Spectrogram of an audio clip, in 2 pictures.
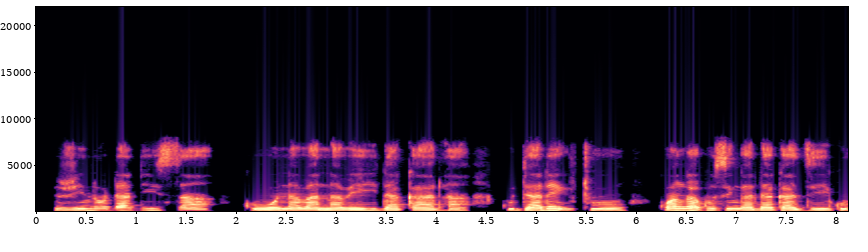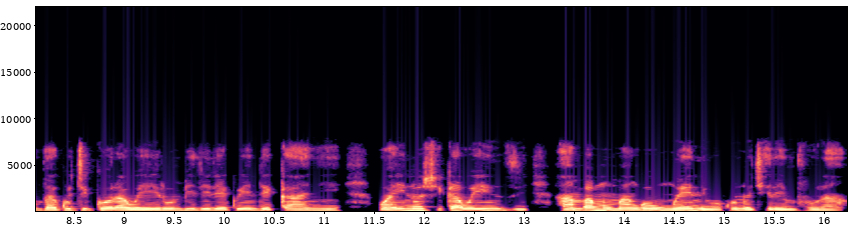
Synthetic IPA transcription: ʐino̞ɗaɗisa | kuonaʋanaʋe̞iɗakaːrakudʱaɾetʰu | kwaŋɡakusiŋɡaɗakad͡zikub͡vakut͡ʃiko̞ɾawe̞iɾumbirire̞kue̞nde̞kaɲiwaino̞ʂikaweinziɦambamumaŋɡo̞umwe̞niwo̞kuno̞t͡ʃe̞ɾe̞ɱvuːra

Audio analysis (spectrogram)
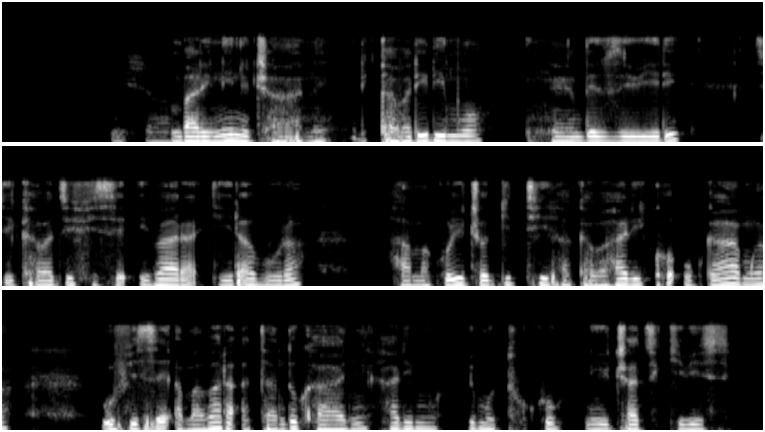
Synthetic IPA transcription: iʃaːmbaɾininit͡ʃaːne̞ɾikʰaβaɾiɾimŋo̞ | iŋ̥he̞ːnde̞ziβiɾi | z̥ikʰaβazifise̞̰ʔiβaɾa̰ɾjɟiɾa̰βuɾa | hamakuɾiːt͡ʃo̞ɡitʰihakʰaβaɦaɾikʰo̞ʔubɡaːmŋa | βufise̞ʔamaβaɾaʔatʰaːndukʰaɲe̞haɾimŋo̞jumutʰu̥kʰunit͡ʃat͡si̥kʰiβise̥

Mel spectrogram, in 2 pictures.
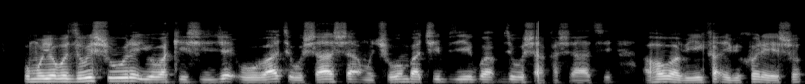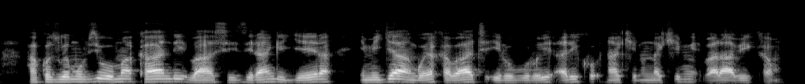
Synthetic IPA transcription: umujo̞βo̞ziwiʃuːɾe̞juːβakiʃid͡ʒe̞ʔuβuβaːtiβuʃaːʃamut͡ʃuːmbat͡ʃivjiːɡwavjuβuʃa̰ːkaʃaːt͡si | a̰ɦo̞βaβiːkaiβikʰo̞ɾe̞ʃo̞ | hako̞zɡwe̞muvjuːmakʰaːndiβahasiziɾaŋɡiɟe̞ɾa | imiɾɟaːŋɡo̞jakaβaːtʰiːɾuɡuɾuje̞ʔaɾikʰo̞n̥hakʰiːnhunakʰimŋe̞βaɾaːβikʰa̰mo

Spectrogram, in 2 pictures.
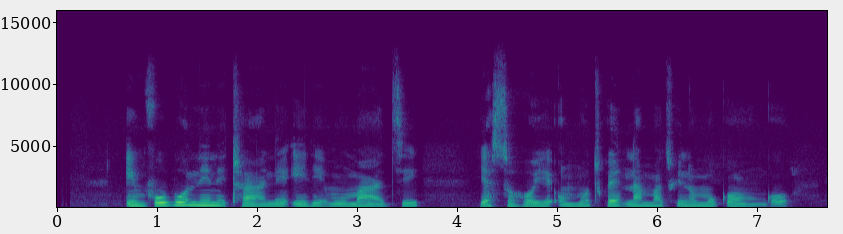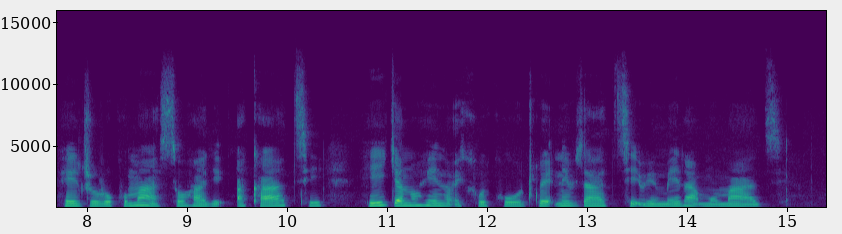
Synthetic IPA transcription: iɱvuβuninit͡ʃaːne̞ʔiɾimumaːzi | jaso̞ɦo̞je̞ʔumutwe̞namatwinumuɡo̞ːŋɡo̞ | he̞ːʒuɾukumaːso̞ɦaɾiakʰaːt͡si | hiɟanoɦiːnoʔikwikʰud͡ʒɡwe̞nivjaːt͡siβime̞ɾamumaːzi

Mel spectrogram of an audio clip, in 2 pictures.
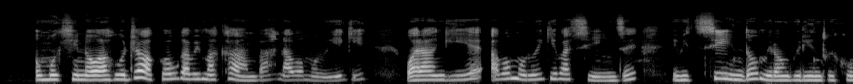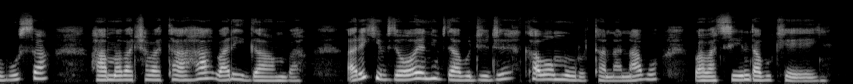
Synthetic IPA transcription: umukʰino̞waɦud͡ʒawakʰo̞bɡaβimakʰaːmbanaβo̞muɾuiɡi | waɾaːŋɡije̞ʔaβo̞muɾuiɡiβat͡siːnze̞iβit͡siːndo̞miɾo̞ːŋɡiɾiːndɡwikʰuβusahamaβat͡ʃaβataɦaβaɾiɡaːmba | a̰ɾikivjo̞jen̥hivjaːβud͡ʒid͡ʒe̞kʰaβo̞muɾutananaβo̞βaβat͡siːndaβukʰe̞ːje

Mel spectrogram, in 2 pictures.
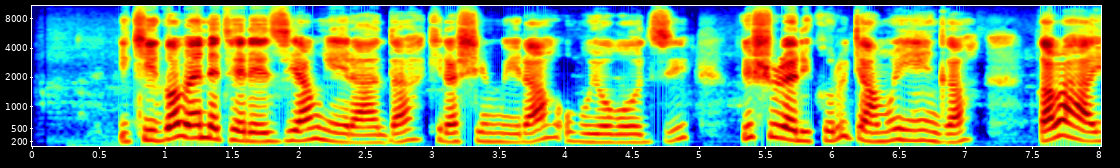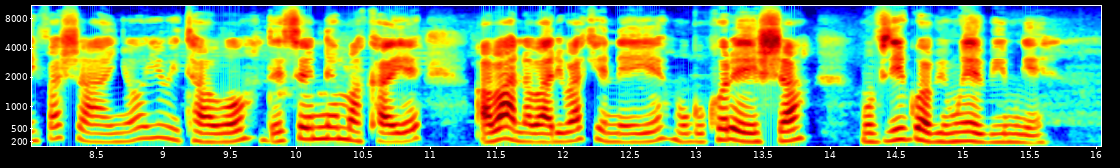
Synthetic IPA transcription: ikʰiɡo̞βe̞ːne̞te̞ɾe̞zijamŋiːɾaːndakʰiɾaʃimiɾauβujo̞βo̞zi | b̥̚ɡiːʃuːɾe̞ɾikuɾuɟamuhiːŋɡa | bɡaːβahajiɱfaʃaɲo̞jiβitʰaβo̞nde̞t͡se̞nemakʰaje̞ | a̰βaːnaβaɾiβakʰe̞ne̞je̞muɡukʰo̞ɾe̞ʃa | muvjiːɡwaβimŋe̞βimŋe̞

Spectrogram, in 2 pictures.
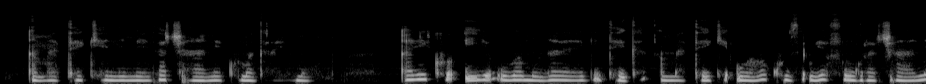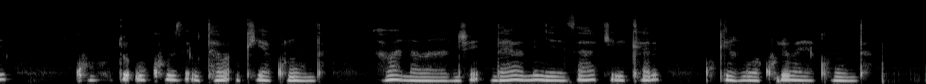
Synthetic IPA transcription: amatʰe̞kʰe̞nime̞zat͡ʃaːne̞kʰumaɡaɾajumuːn̥hu | aɾikʰo̞̰ʔijo̞ʔuβamuːnhaːɾajaɡitʰe̞ɡaːmatʰe̞kʰe̞ʔuβawakʰuze̞ʔujafuːŋɡuɾat͡ʃaːne̞ | kʰuβuɾɟo̞̰ʔukʰuze̞̰ʔutʰaβa̰ʔukʰijakʰuːndḁː | βaːnaβaːnd͡ʒe̞ndajaβame̞ɲe̞ɾe̞z̥ahakʰiɾikʰaɾe̞ | kʰu̥ɡiɾaŋɡoβakʰuɾeβajakʰuːndḁ

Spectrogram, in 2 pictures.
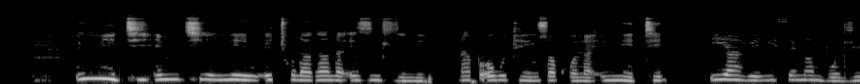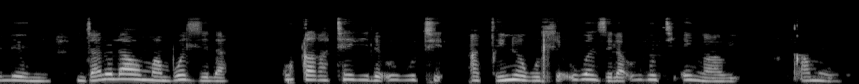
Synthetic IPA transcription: imitʰiʔemit͡ʃʼijɛnɛjɔʔɛtʰɔlaɣalaʔezind͡ɮʱini | lapʰɔoɣutʰeŋiswakʰɔnaʔimitʰiː | jaβɛisɛmambʱɔɮɛlenind͡ʒʱalɔlawɔmambʱɔɮɛla | ɣuǃaɣatʰeɣilɛʔuɣutʰi | aɡ͡ǀʱinwɛɣuɬɛʔuɣwɛnd͡zʱɛlaʔuɣutʰiʔɛŋawi | ǃamuːɣɔ

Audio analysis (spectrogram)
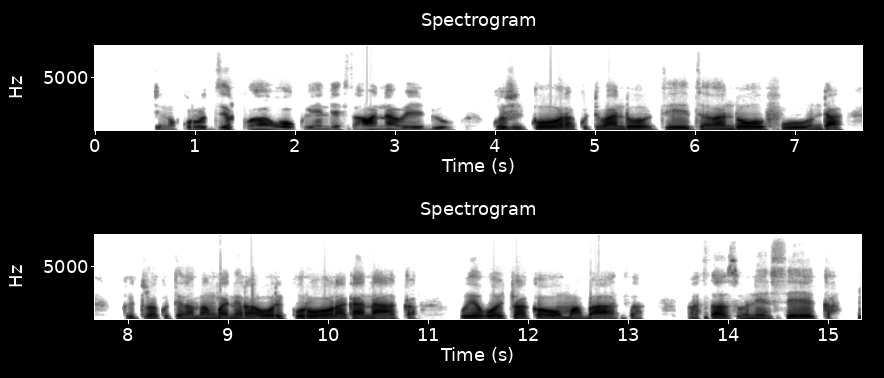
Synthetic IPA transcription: tino̞kuɾud͡zirwawo̞kue̞nde̞sa̰ʋanawe̞ɗu | kuʐiko̞ɾa̰kutiʋando̞d͡zid͡zaʋando̞funda | kuitirwakutiramamɡwaniɾʔa̰ʋoɾikuɾoɾakanaka | uje̞ʋot͡ʂakawo̞maɓasa̰ | ʋa̰sazo̞ne̞se̞ːka

